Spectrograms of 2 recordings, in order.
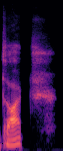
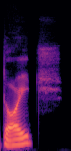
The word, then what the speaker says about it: Deutsch: There was what was called Dutch, which is a mispronunciation of Deutsch, meaning German.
